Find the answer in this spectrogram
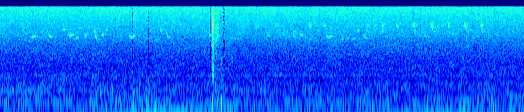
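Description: Short, high bird chirps scattered over a steady hiss, the soundtrack of a woodland squirrel video played through laptop speakers. A single sharp click about four seconds in.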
